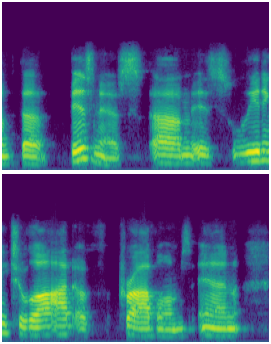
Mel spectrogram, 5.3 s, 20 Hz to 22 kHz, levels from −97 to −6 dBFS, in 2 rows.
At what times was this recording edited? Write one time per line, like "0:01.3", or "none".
0:02.9
0:03.8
